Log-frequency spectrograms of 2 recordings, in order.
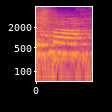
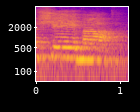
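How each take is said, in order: First: The vowel is swallowed; sh runs into m. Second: A short e is heard between sh and m. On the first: "eles engolem, virou Shema" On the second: "o correto é falar Shema, um E, um e curto"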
